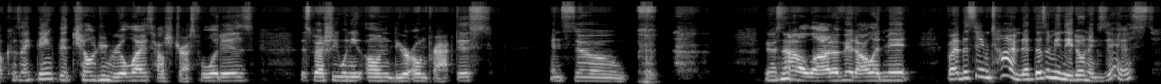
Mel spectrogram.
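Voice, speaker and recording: A woman's voice: mid-range voice, fairly bright tone, low-quality recording. A woman chatting casually on a livestream while she paints, frank and rambling, a little unwell. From United States. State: slightly unwell. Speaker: streamer.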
